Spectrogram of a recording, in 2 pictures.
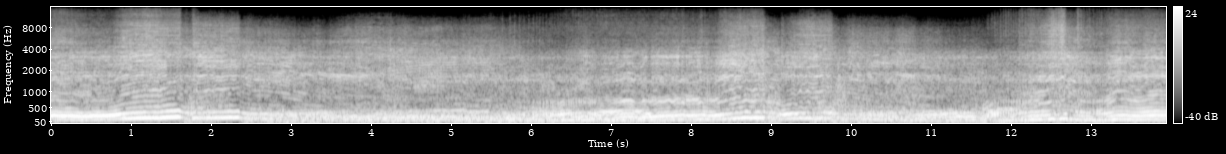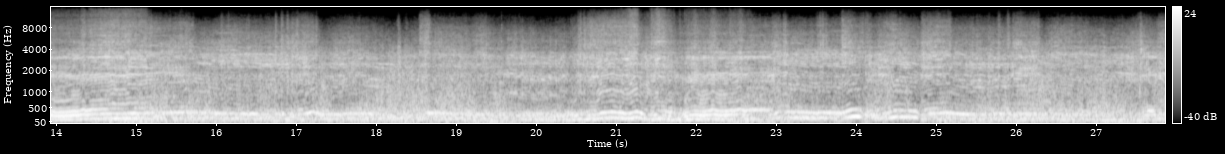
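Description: Motocross dirt bike engine heard from on the bike, revving up and dropping back again and again as the rider accelerates, shifts and rolls off around the track.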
